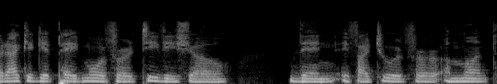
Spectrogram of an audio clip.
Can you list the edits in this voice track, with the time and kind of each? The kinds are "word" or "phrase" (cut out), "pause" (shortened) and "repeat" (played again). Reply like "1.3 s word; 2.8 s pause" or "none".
none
